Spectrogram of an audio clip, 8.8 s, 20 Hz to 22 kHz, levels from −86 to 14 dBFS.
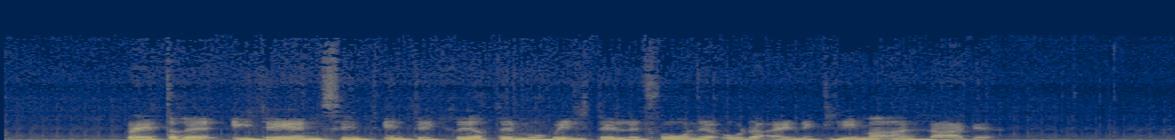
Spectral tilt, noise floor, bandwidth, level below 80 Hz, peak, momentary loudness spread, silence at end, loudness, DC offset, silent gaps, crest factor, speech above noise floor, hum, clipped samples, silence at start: -8 dB/octave; -44 dBFS; 12.5 kHz; -42 dBFS; -2 dBFS; 7 LU; 1.4 s; -16 LUFS; under 0.1%; none; 14 dB; 29 dB; none; under 0.1%; 0.1 s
